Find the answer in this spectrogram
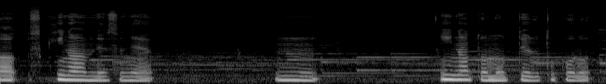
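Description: A woman's voice with very wide pitch swings over faint music in the background. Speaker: tarot reader. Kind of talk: tarot reading talk to camera. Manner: plain, blunt natural voice; hesitant, thinking aloud. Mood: gentle, warm. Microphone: phone near.

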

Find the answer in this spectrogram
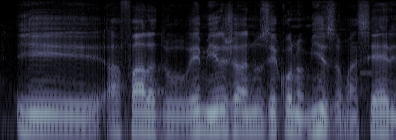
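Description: A man talks at a very slow pace. His medium-pitched voice is monotone, with flat intonation. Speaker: party politician on panel. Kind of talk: panel talk.

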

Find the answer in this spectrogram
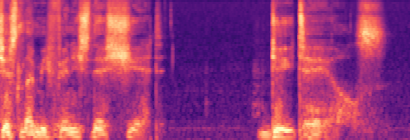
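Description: Noticeable background noise runs through the clip. A man talks very slowly. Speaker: trailer voice-over narrator. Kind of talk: casual off-script aside. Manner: relaxed, casual.

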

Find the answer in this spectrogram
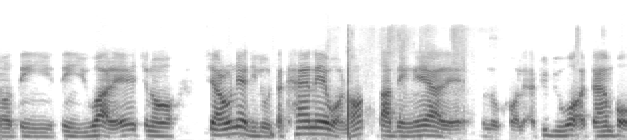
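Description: With a Burmese accent, a man speaks at medium pitch and a moderate pace, keeping his intonation fairly even. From Myanmar. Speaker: pastor and interpreter; pastor. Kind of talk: sermon interpretation. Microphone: video call.

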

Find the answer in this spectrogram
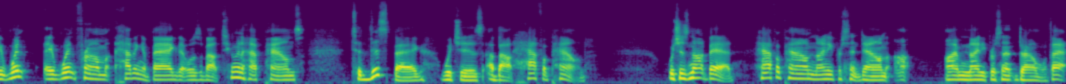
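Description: A man speaks at a fairly slow pace with lively intonation against a quiet background. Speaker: budget hiker reviewing gear. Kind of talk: casual product review. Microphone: phone near.

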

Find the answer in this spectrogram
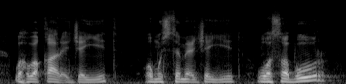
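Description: The man's pace is fairly slow. His voice carries a dark, mellow tone. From Kuwait. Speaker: retired diplomat; interviewee. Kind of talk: interview. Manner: halting. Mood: warm, admiring. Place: home room. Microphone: lapel.

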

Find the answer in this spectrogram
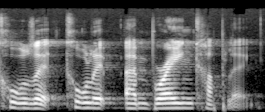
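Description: A woman with a British accent speaks at a fairly low pitch against a quiet background. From UK. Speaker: keynote speaker on wellbeing; keynote speaker. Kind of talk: keynote talk to an audience. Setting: stage with audience. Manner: animated. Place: hall. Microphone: handheld.

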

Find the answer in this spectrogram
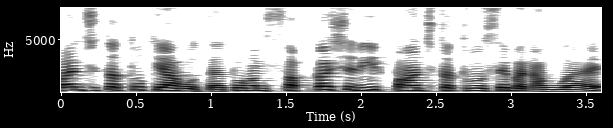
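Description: A woman speaks in a high pitch. The sound is dry and close with no echo, over a quiet background. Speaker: Hindi teacher. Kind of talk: lecture. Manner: informal, conversational.

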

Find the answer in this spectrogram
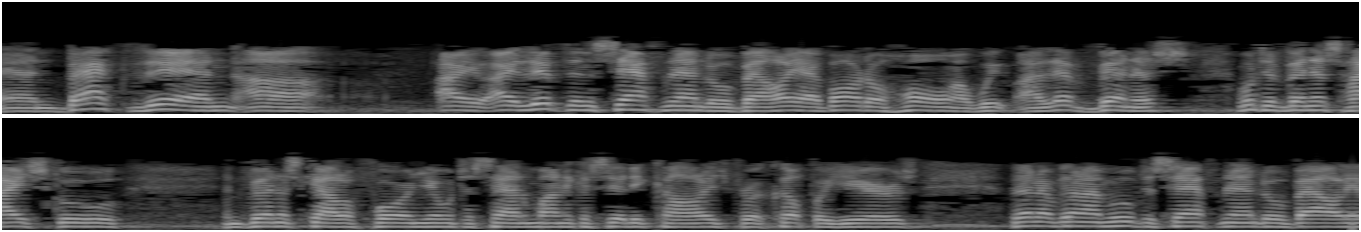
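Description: A man talks at a fairly quick pace, his loudness very even and his intonation fairly even. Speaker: speaker.

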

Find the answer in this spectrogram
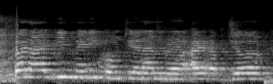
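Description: High pitch from a woman, normal pitch movement and a moderate tempo, with background noise clearly audible. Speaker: guest. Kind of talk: speech to students. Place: hall. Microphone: pa.

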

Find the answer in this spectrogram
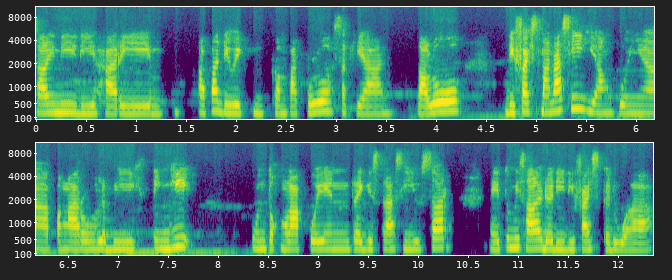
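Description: A woman at a moderate pace with ordinary pitch variation, dry sound with no echo, and a quiet background. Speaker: data analyst. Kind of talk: presentation. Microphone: video call.

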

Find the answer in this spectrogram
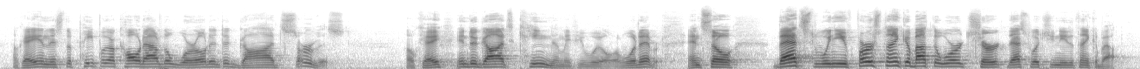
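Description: A man talks at a fairly quick pace against a quiet background, his loudness swinging in big jumps. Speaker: preacher. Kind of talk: sermon. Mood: relaxed, occasional laughs. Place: church.

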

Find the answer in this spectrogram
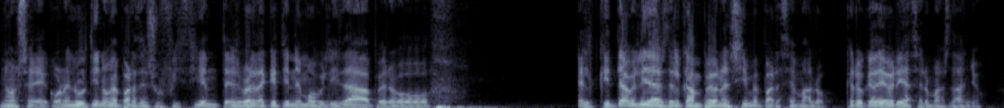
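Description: Over a quiet background, a man talks at a very fast pace. His pitch is fairly high and his intonation fairly even. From Spain. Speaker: esports streamer and caster; streamer. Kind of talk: live stream Q&A. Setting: live stream with voice chat. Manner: casual, hesitant with fillers. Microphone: headset.

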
